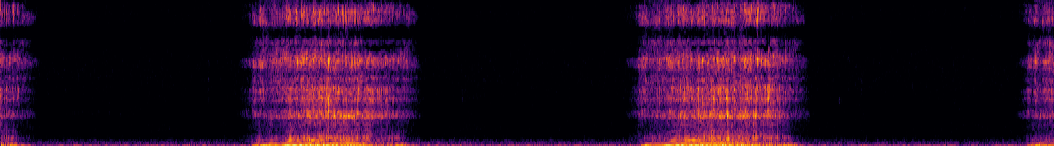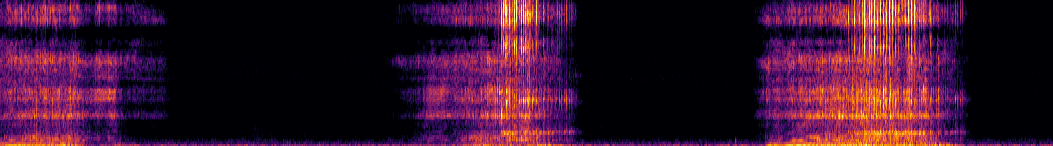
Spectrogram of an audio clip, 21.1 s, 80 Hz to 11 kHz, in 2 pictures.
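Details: Heavy snoring likened to a diesel truck: loud, deep, rattling snores about every four seconds, around 16 a minute, with quieter breathing between them.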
